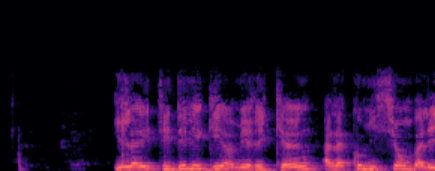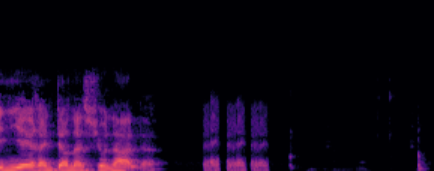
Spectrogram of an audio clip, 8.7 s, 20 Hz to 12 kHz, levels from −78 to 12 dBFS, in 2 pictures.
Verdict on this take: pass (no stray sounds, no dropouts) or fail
fail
